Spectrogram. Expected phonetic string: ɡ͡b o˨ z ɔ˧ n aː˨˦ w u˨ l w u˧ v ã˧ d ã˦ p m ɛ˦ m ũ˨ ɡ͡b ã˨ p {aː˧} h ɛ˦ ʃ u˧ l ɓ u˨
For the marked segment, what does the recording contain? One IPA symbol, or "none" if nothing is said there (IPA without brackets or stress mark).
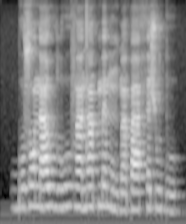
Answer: aː˧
